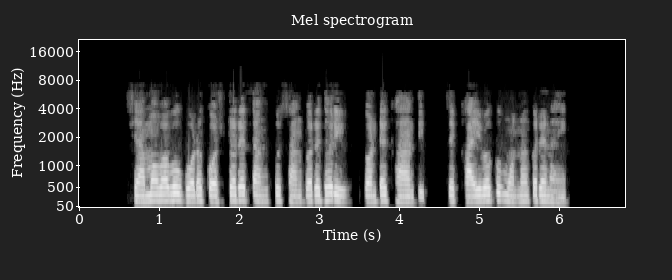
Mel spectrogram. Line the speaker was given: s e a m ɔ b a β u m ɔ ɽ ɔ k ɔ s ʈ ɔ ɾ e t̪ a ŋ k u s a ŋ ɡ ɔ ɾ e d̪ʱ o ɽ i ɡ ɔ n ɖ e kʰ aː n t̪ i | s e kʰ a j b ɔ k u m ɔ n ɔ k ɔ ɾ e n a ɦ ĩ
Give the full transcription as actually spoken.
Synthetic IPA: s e a m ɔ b a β u b ɔ ɽ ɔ k ɔ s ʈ ɔ ɾ e t̪ a ŋ k u s a ŋ ɡ ɔ ɾ e d̪ʱ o ɾ i ɡ ɔ ɳ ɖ e kʰ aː n t̪ i | s e kʰ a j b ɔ k u m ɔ n ɔ k ɔ ɾ e n a ɦ ĩ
